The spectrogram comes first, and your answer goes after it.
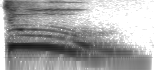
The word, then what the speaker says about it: tomb: T-O-M-B. No, no, Pari. This is tomb. Yes, not Tom. It's tomb.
